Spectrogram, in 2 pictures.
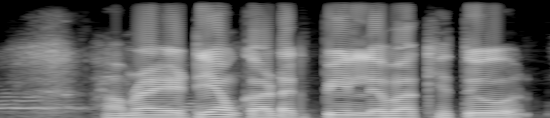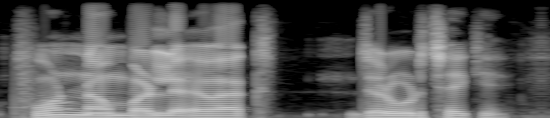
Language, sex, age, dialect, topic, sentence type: Maithili, male, 18-24, Southern/Standard, banking, question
